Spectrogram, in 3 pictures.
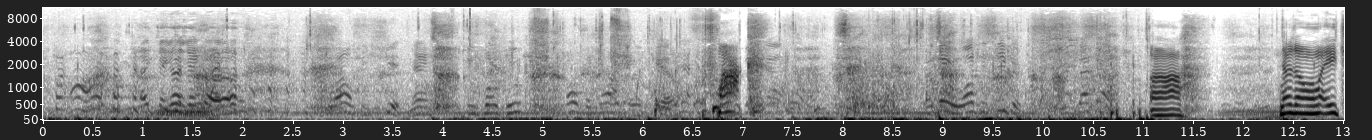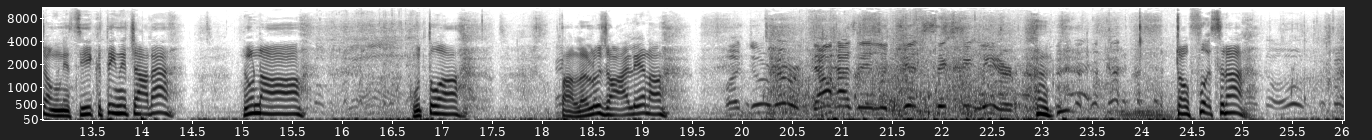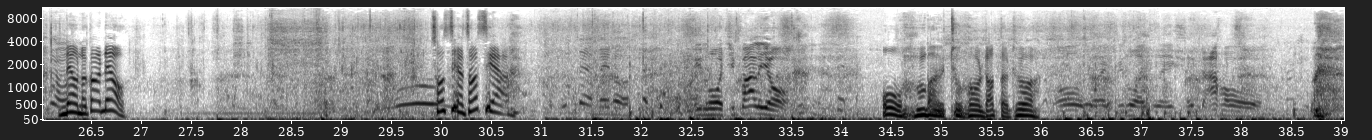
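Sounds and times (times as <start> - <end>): steady low rumble: 0.0 - 39.0.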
